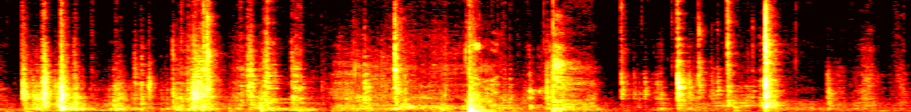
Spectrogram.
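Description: A metal computer case knocks and bumps as it is tipped over.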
